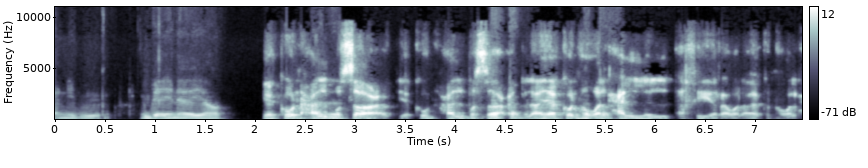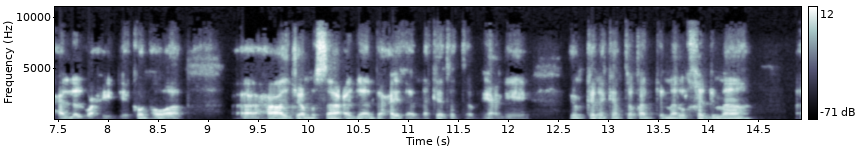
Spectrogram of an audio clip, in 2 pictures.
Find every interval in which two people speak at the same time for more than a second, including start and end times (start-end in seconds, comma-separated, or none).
4.2-5.7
